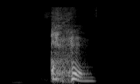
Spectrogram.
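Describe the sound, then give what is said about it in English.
A single abrupt cough lasting about half a second, harsh and breathy with a voiced throaty tail, standing alone against silence. “I'm sorry. Cough.”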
